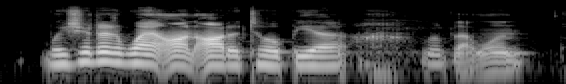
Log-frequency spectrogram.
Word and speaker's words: Autopia: We should have went on Autotopia. Love that one. Autopia?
